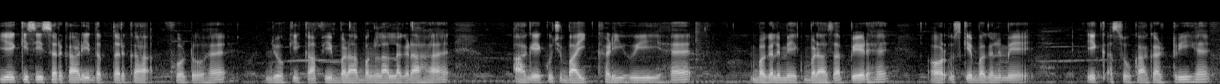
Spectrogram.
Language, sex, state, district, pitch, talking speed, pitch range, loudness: Angika, female, Bihar, Araria, 105 Hz, 180 wpm, 100-105 Hz, -19 LUFS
